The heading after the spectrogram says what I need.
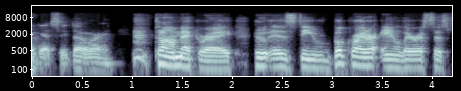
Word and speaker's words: MacRae: have the fabulous tom mcrae that's how you pronounce it correct tommy gray very close not matt gray mcrae nick craig tom mcrae especially the probably well it's english one of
